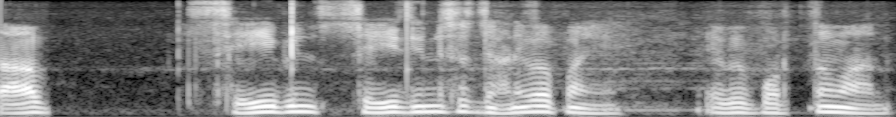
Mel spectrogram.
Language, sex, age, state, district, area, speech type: Odia, male, 18-30, Odisha, Koraput, urban, spontaneous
